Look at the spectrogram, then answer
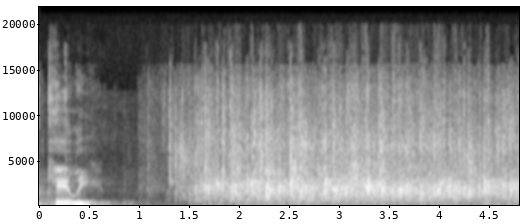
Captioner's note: audience applauding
